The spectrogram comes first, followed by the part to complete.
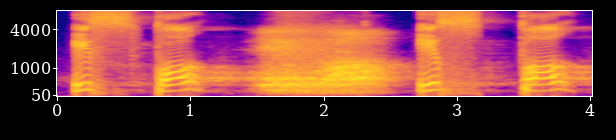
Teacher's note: صاد ساکن ہے، سکون ہلنے نہ پائے، اس، طا زبر طا، طا کی زبر دراز نہ ہو، بغیر کھینچے بغیر جھٹکا دیے آواز اور منہ کھول کر پڑھیں گے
